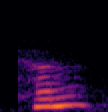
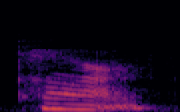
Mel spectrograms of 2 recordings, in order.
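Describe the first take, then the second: First: The vowel is reduced to a weak, quick sound. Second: The vowel is full and clearly pronounced. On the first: "Can sometimes is pronounced as kun" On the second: "in that full form of can"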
